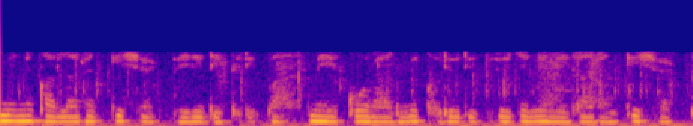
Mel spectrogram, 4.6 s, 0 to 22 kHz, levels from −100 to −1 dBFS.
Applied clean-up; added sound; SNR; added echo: none; Computer keyboard; 18 dB; none.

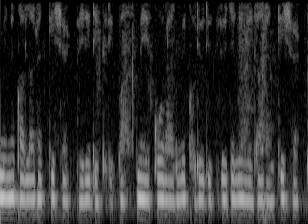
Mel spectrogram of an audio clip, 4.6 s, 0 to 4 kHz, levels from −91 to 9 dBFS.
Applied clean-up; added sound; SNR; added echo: none; none; none; none.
